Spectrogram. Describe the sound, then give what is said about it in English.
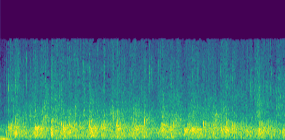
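A crowd at an Intelligence Squared debate claps steadily, a dense, even wash of many hands that holds at a strong, constant level for the whole stretch without fading or breaking into cheers. “I will not interrupt an applause line for Intelligence Squared.”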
